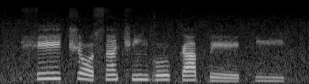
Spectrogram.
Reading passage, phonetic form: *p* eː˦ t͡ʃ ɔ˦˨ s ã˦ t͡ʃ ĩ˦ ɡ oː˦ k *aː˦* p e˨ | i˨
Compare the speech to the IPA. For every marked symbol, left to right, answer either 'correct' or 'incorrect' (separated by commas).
incorrect, incorrect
